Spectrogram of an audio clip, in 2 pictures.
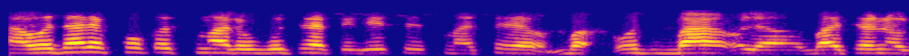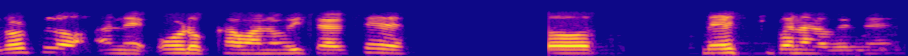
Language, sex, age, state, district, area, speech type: Gujarati, female, 30-45, Gujarat, Rajkot, urban, conversation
